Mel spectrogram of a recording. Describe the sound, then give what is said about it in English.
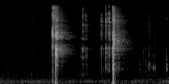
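A beer can of Mason Jar Lager Company's Luchador Mexican Lager, a 5% lager, is cracked open: a sharp metallic snap, a short fizzing hiss, then a second crisp pop with faint rustling after. No one speaks. “Yeah, why don't you give that a crack?”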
